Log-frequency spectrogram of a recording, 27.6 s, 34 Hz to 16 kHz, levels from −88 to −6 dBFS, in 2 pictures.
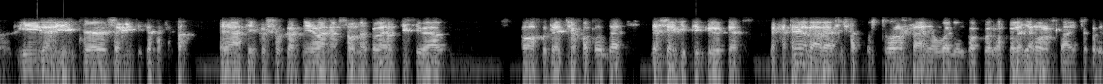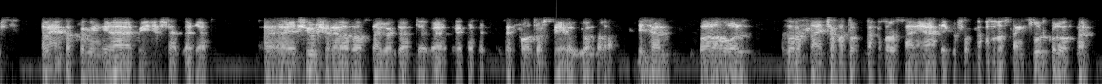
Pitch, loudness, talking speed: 100 Hz, -17 LUFS, 130 wpm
